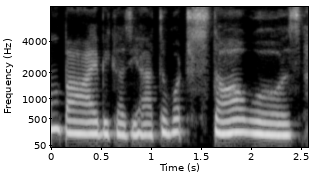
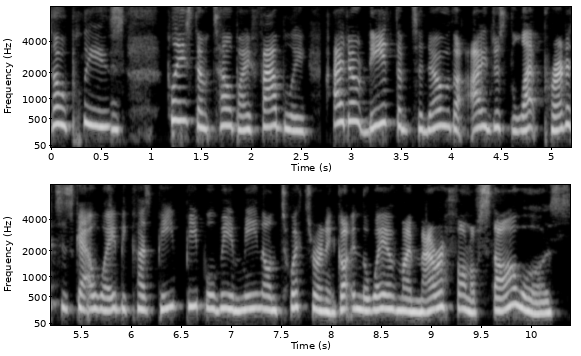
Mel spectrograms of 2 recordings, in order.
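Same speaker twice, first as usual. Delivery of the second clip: mock over-emotional, whiny, begging tone; 4 semitones higher, 4 dB quieter than usual. Mocking someone whose apology was monotone but who now begs, mock pleading. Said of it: "you're doing a whole lot more pleading".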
